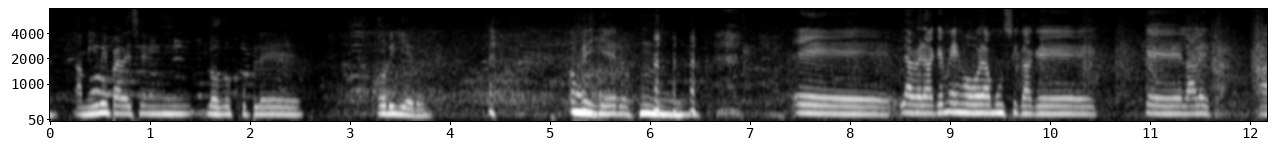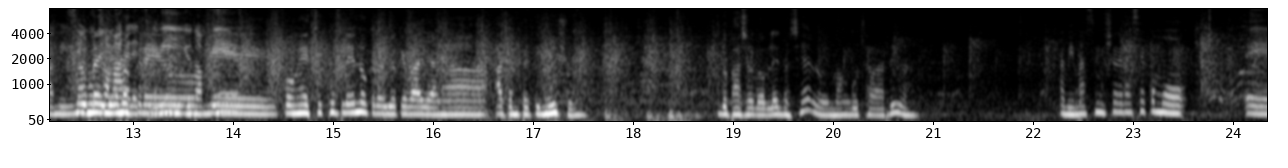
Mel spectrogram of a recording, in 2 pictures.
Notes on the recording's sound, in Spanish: En directo desde el Gran Teatro Falla de Cádiz. Concurso Oficial de Agrupaciones Carnavalescas del Carnaval de Cádiz 2024 en Onda Cero.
